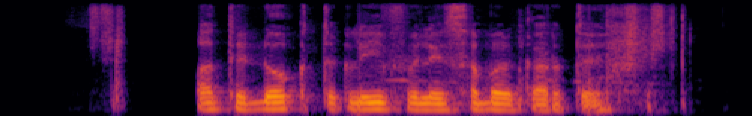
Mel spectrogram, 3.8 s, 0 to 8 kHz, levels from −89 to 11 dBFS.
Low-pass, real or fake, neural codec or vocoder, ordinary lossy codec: 7.2 kHz; fake; vocoder, 44.1 kHz, 128 mel bands every 512 samples, BigVGAN v2; AAC, 48 kbps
